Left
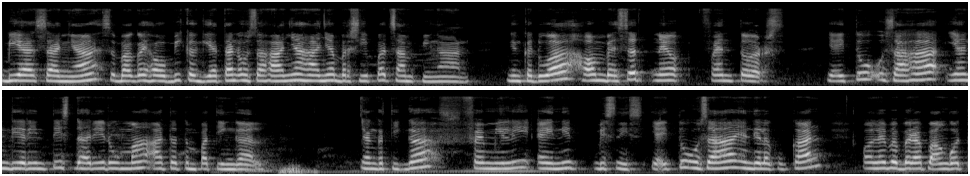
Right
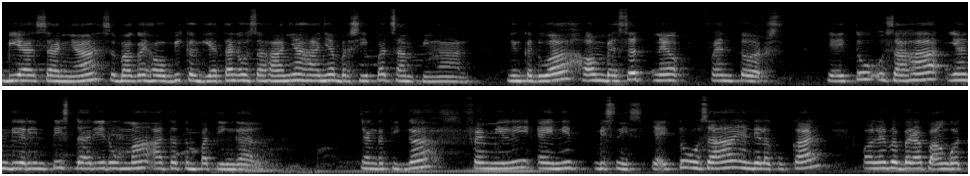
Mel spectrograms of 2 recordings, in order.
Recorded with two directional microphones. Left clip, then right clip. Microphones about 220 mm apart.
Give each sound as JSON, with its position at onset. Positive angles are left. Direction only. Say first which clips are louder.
{"t": 0.0, "sound": "a woman's voice", "louder": "left 8 dB", "side_deg": 35}
{"t": 13.2, "sound": "a woman's voice", "louder": "left 7 dB", "side_deg": 35}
